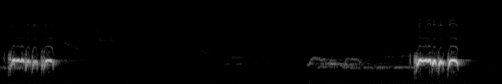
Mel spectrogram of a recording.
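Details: Local zebra dove singing actively: a loud, rapid cooing phrase of soft rolled notes, repeated about four seconds later, with faint, softer coos between the phrases.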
